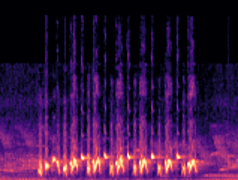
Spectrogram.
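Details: Sooty-headed bulbul (trucukan) in a long, rapid 'ropel panjang' song, used as a lure to get other trucukan singing: a dense two-second burst of bubbly, chattering notes, fast and slightly uneven, over a faint low background hum.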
